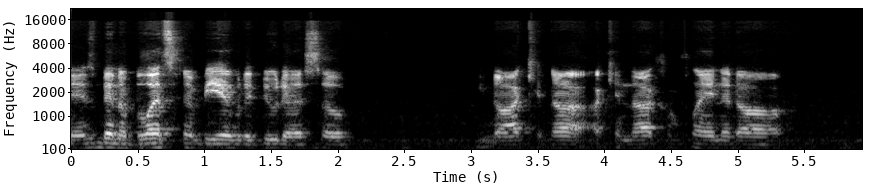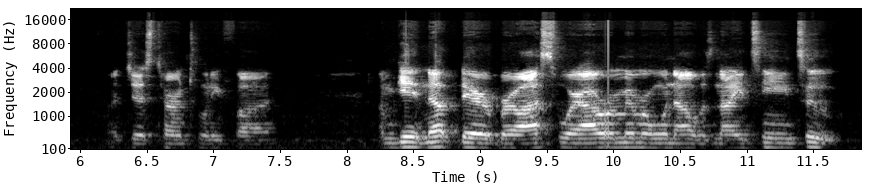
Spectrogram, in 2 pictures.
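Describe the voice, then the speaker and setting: A man's voice: mid-range voice, slight background noise. A man in his twenties hosting a casual live stream Q&A, talking in a laid-back way, reading viewer questions and giving relationship advice. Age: 20s. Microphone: camera on auto-tracking mount.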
